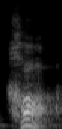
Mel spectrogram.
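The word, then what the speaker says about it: خ: pronounce letter ha again this letter sound has no English counterpart but it is the same sound some people make when they snore while sleeping some people when they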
